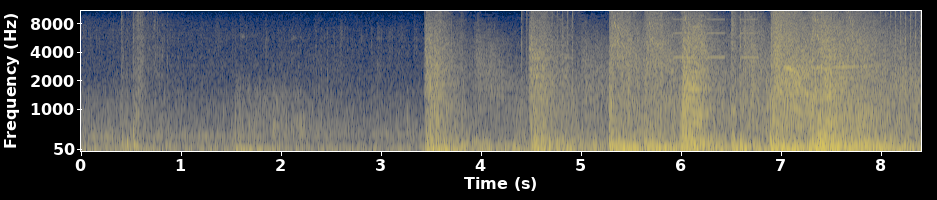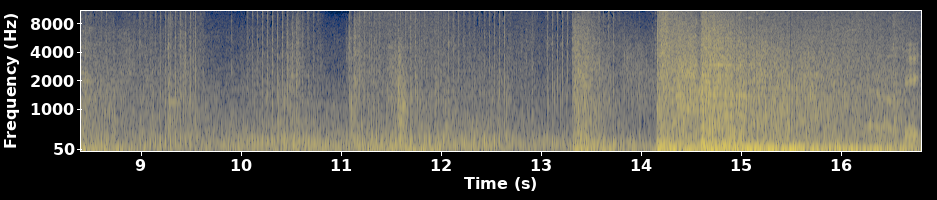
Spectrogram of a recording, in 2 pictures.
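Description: In the war video game Frontlines: Fuel of War, loud bursts of automatic gunfire and booming blasts go off in rapid volleys and then die down. The shooting is up close and intense, and shouted voices mix in.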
